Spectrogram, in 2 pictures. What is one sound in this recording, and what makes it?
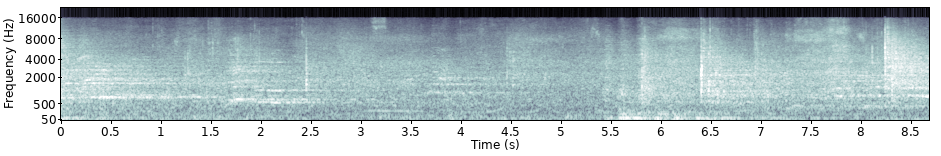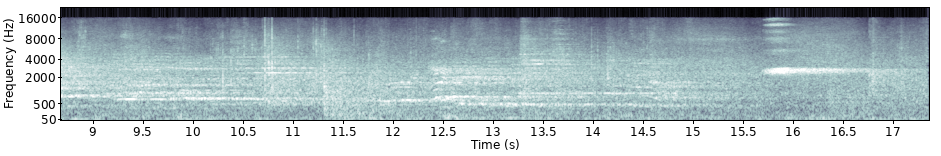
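Young players shout to each other across the ice.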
